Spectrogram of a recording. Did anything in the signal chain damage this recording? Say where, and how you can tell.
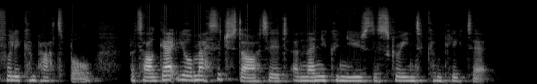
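Yes, there's a block size mismatch (padded) at the driver or buffer stage, from the start to 3.77 s. The speech carries a steady buzz at 46.9 Hz, which fits a 1024-sample read size at 48 kHz. One stage hands over blocks slightly shorter than the next one reads, and the shortfall gets zero-filled. That tiny gap in every block makes the buzz. The padding is so small that playback runs at 0.999 speed.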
